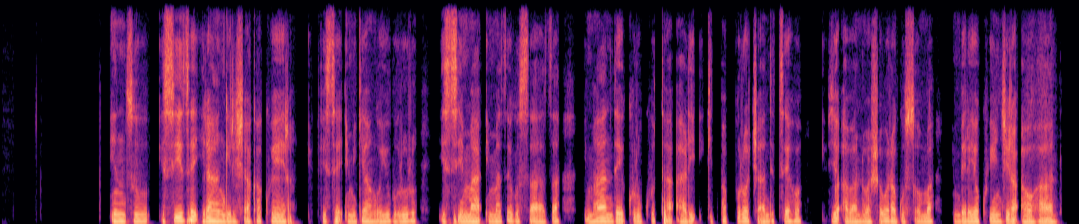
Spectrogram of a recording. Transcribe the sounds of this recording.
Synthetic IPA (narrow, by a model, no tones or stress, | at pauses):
inzu | isize̞ʔiɾaːŋɡiɾiʃa̰kakwe̞ːɾa | ifise̞̰ʔimiɾɟaːŋɡo̞juβṵɾuɾu | isimaʔimaze̞ɡusaːza | imhaːnde̞kʰuɾukʰutʰa̰ʔaɾḭʔiɡ̥ipapuɾo̞t͡ʃa̰ːndit͡se̞ɦo̞ | ivjo̞ʔaβaːn̥huβaʃo̞̰βo̞ɾaɡuso̞̰ma | imbe̞ɾe̞jo̞kwiːnd͡ʒiɾa̰ʔaho̞haːn̥hu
